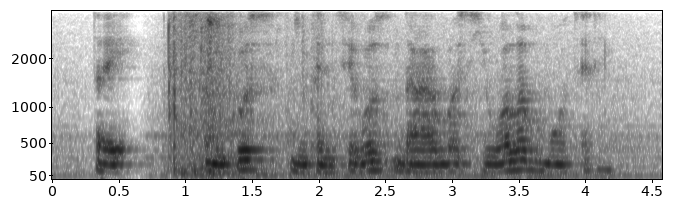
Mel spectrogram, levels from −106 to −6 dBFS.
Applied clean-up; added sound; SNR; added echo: none; Sliding door / Train; 13 dB; reverberation time 0.1 s.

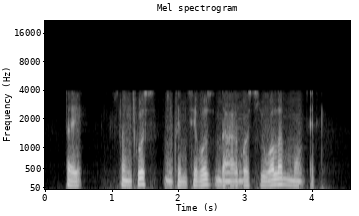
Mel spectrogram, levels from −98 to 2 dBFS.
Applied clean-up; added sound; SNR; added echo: neural separator model SepFormer WHAMR!.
